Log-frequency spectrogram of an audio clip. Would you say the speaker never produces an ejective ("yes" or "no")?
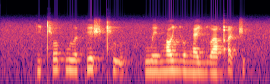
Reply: no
